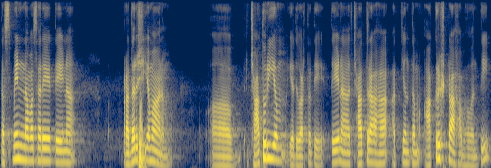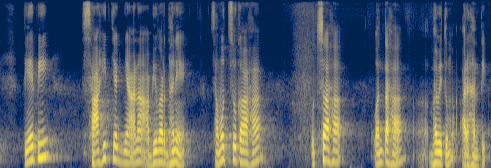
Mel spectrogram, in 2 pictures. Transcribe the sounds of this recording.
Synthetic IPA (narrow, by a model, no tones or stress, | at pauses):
t̪ɐsminːɐʋɐsɐɾeːt̪eːnɐ | pɾɐd̪ɐɾʃjɐmaːnɐm | t͡ʃʰaːt̪uɾjɐmjɐ̰d̪ʋɐɾt̪ɐt̪eːt̪eːnɐt͡ʃʰaːt̪ɾaːɦɐɐ̰t̪jɐnt̪ɐmaːkɾɨʂʈaːɦɐ̰bʱɐʋɐnt̪i | t̪eːpi | saːɦit̪jɐɡɲa̰ːnɐ̰ʔɐ̰bʱiʋɐɾd̪ʱɐneː | sɐmut̪sukaːɦɐ | ut̪saːɦɐ | ʋɐnt̪ɐɦɐ̰bʱɐʋit̪umɐ̰ɾɦɐnt̪ḭ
